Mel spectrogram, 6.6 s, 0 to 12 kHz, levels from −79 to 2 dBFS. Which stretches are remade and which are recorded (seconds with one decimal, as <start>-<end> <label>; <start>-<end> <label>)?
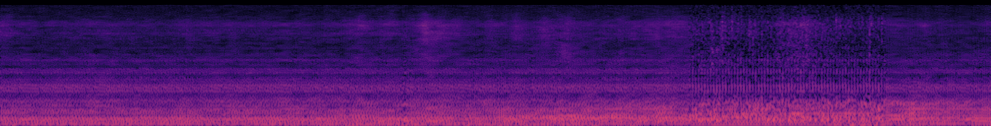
0.0-4.6 remade; 4.6-5.9 recorded; 5.9-6.6 remade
